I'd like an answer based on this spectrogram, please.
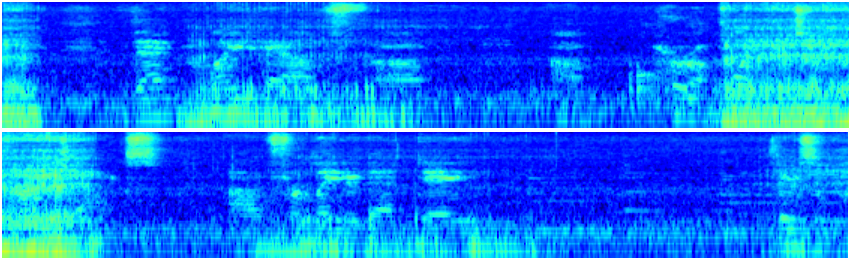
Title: A Snoring puppy update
